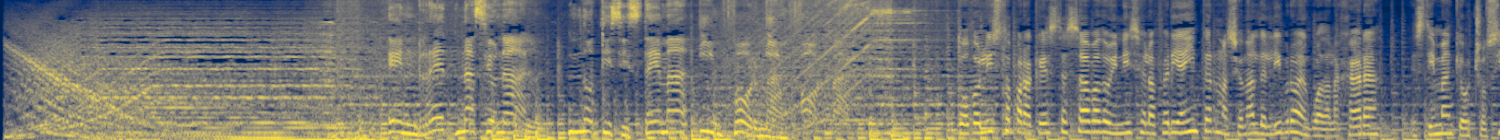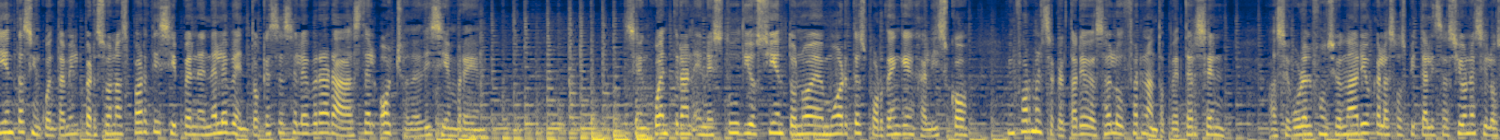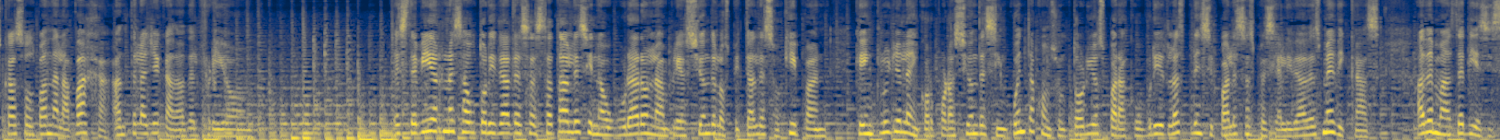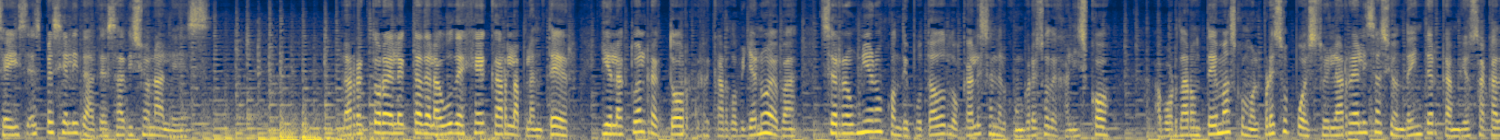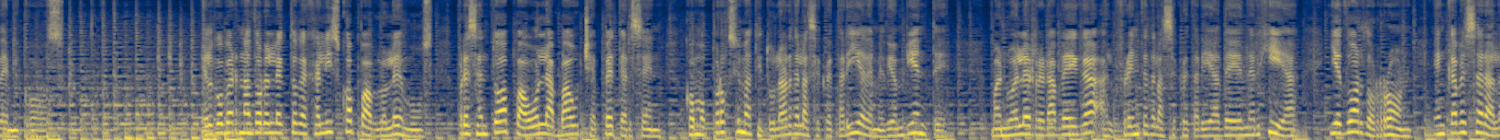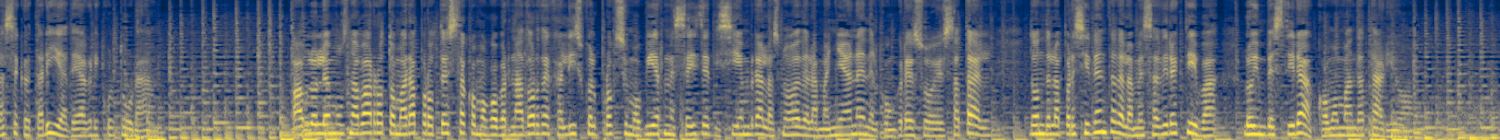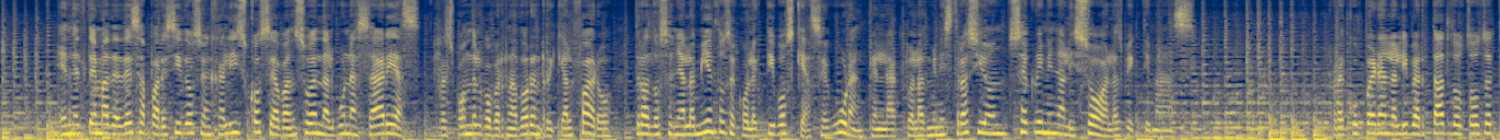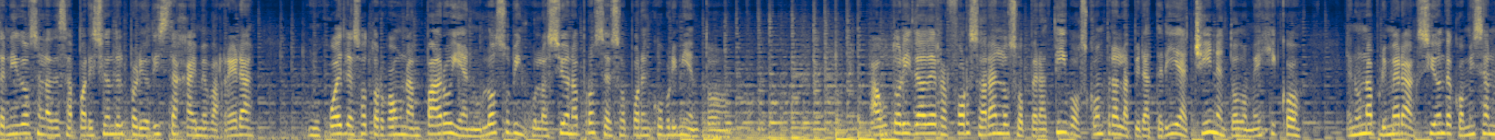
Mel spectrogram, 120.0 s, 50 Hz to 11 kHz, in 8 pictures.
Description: Noticiero 21 hrs. – 29 de Noviembre de 2024
Resumen informativo Notisistema, la mejor y más completa información cada hora en la hora.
